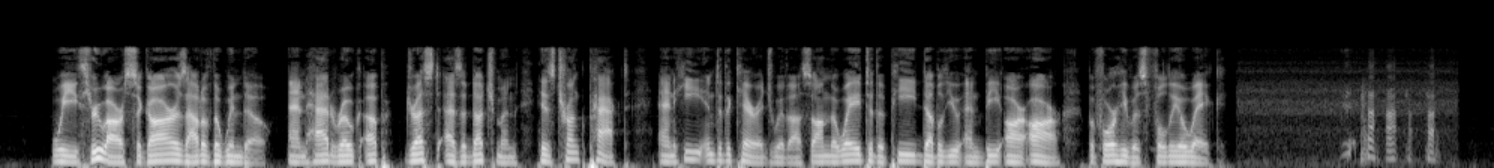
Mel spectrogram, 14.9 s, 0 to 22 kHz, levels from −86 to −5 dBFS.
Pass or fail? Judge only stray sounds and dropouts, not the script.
fail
